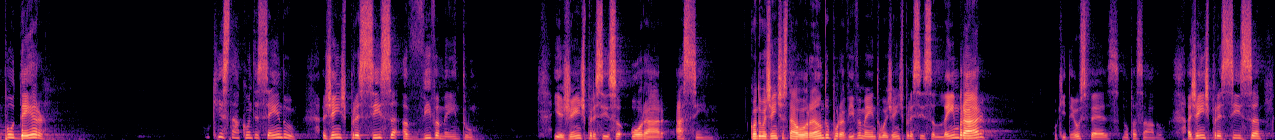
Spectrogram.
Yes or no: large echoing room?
yes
